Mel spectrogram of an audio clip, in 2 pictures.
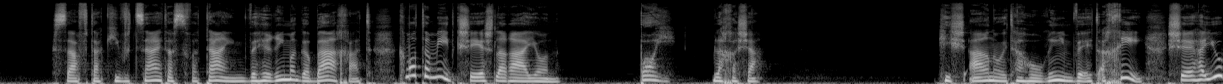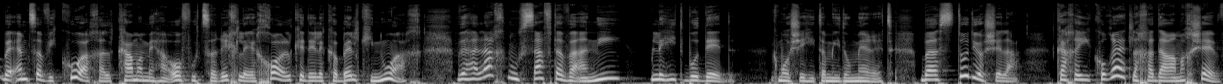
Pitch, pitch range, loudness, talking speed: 170 Hz, 145-210 Hz, -20 LUFS, 115 wpm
